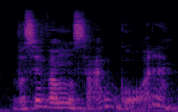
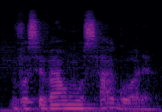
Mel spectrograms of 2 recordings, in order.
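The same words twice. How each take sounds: First: It is said in a pointed, irritating tone. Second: It is said in a plain, neutral tone.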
